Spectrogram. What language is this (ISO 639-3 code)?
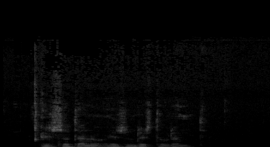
spa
